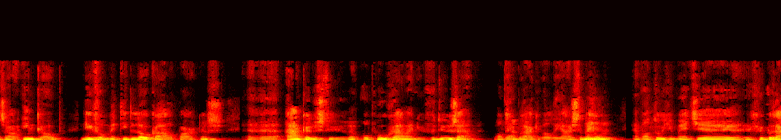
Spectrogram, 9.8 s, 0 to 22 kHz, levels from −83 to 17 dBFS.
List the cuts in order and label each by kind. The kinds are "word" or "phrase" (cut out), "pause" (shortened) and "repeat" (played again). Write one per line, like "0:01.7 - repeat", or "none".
none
